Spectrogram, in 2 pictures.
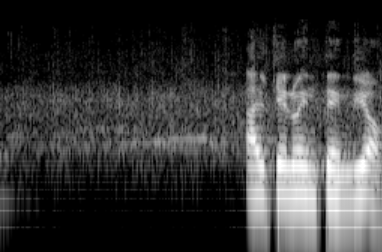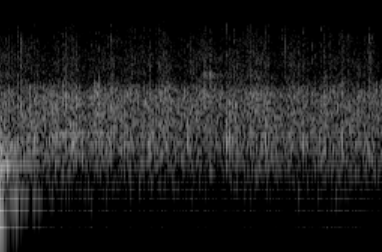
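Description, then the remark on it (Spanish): Steady audience applause fills the whole clip as a dense, even wash of clapping. A man speaks briefly over it partway through, and the clapping keeps going underneath. “Eso merece un aplauso”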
